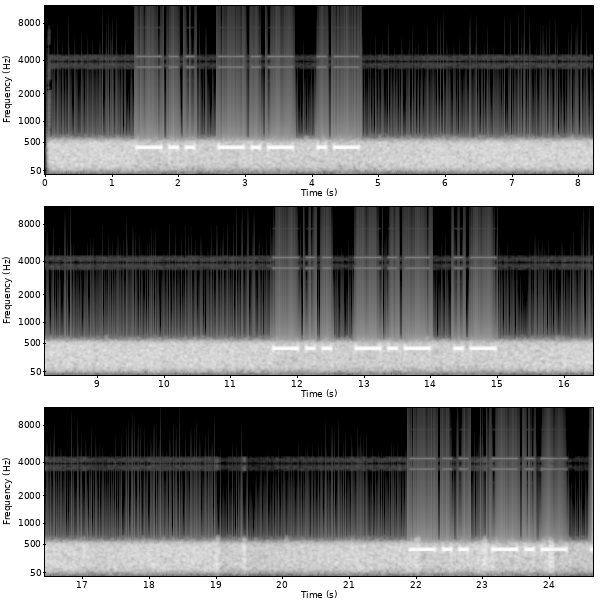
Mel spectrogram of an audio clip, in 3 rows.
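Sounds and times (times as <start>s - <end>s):
NDB radio beacon signal at Dhekelia: 1.4s - 4.7s, 11.6s - 15.0s, 21.9s - 24.6s.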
